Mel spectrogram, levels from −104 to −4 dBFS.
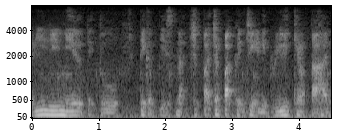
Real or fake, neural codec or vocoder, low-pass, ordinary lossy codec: real; none; 7.2 kHz; Opus, 24 kbps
